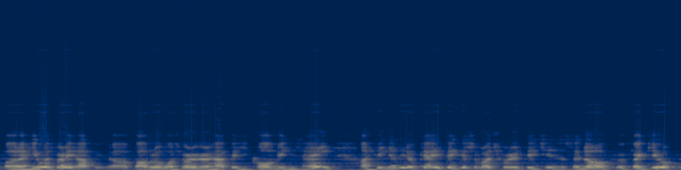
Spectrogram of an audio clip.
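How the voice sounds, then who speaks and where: Answering students live online, a jokey, talkative English teacher in his 50s speaks fast with a slightly high voice and lively intonation. The audio has a tinny, phone-like stream quality.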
